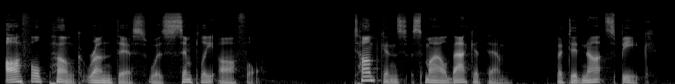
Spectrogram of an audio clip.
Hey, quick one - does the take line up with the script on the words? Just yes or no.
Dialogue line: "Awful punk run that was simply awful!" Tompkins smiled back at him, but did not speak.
no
